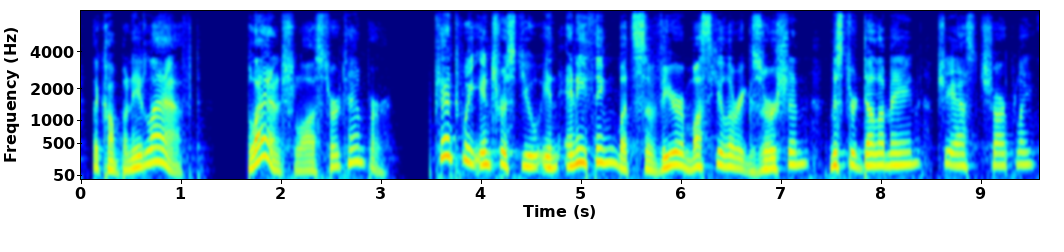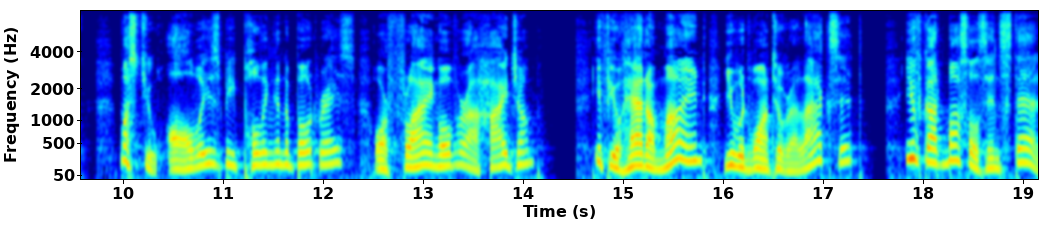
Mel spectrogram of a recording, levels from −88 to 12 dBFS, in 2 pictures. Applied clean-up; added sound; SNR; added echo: none; none; none; none.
